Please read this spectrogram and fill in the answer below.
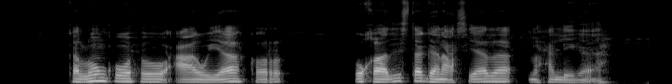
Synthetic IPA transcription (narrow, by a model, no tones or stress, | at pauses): kʰɐlːuːŋkʰʊwʊħuːʕɑ̰ːwɪjaːkʰɔr | ʊqɑːðɪst̪ʰɐɡɐnɑʕsɪjɐðɐmɐħɑlːɪɣɐ̰ɐ̰h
